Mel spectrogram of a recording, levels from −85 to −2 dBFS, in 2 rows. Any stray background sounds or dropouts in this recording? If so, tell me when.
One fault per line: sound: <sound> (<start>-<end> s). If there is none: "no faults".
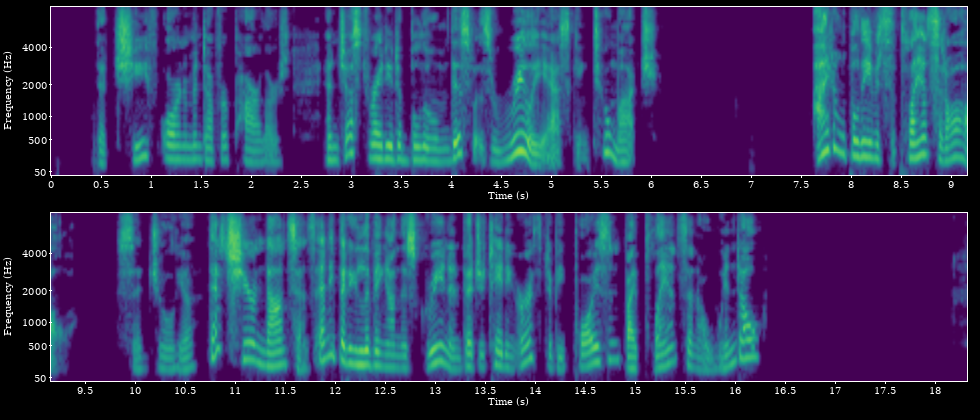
no faults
